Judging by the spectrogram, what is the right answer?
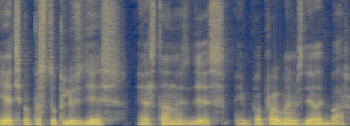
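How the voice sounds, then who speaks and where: A normal speaking voice from a man, fairly low-pitched and at a fairly quick pace. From Belarus. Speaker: bar owner, entrepreneur. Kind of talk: casual interview chat.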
